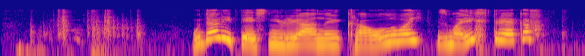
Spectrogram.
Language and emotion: Russian, positive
